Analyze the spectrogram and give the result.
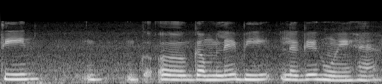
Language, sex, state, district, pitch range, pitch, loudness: Hindi, male, Punjab, Fazilka, 210-230 Hz, 220 Hz, -11 LUFS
